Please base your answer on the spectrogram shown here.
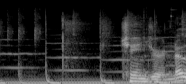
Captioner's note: fingers snapping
